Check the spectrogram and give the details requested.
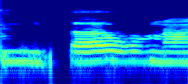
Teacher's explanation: रा मोटा पढ़ा जाएगा इसमें से, क्योंकि जो है इससे पहले वर्ड पर नहीं, आप मद्दा नहीं पढ़ेंगे, रापुर पढ़ेंगे, इससे पहले हाँ, जबर यानी पुर या मोटा, पुर मोटा से करके मतलब भी मुराद यही होती है, मोटा पढ़ना।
